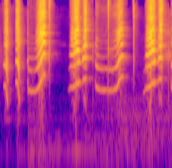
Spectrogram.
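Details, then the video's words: Female ringneck parrot speaking Urdu and Hindi, producing nasal, squeaky word-like syllables with gliding pitch in short phrases, indoors. "Mago Urdu Hindi Speaking Female Ringneck Talking Parrot"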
